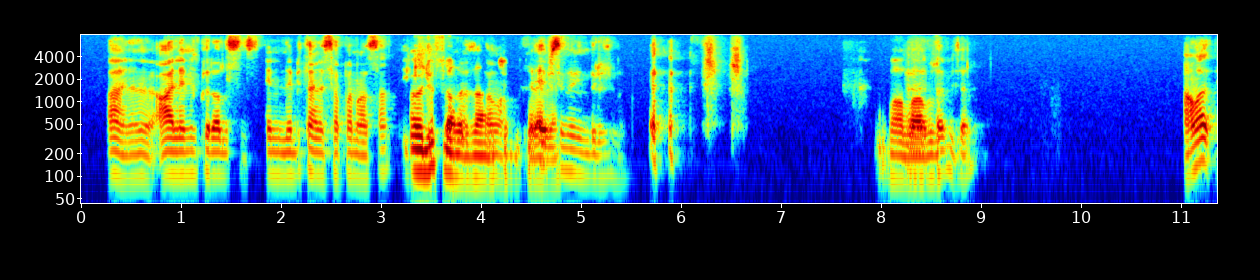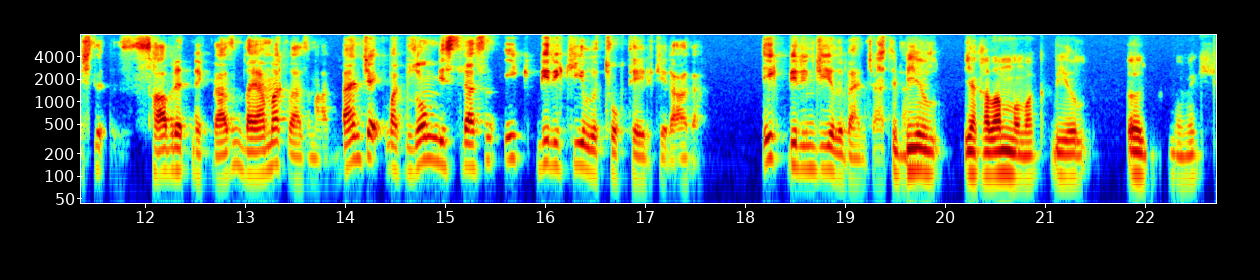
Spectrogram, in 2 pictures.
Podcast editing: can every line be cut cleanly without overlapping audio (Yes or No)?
No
